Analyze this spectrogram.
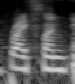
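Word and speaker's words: Rieflin: So instead of rambling on about them, I'm just going to say Rest in peace, Bill Riflin. Is that how you say his name? – I believe so. Riflin, yeah.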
